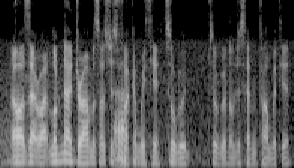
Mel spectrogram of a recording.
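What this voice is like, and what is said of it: Strained, sore-throat voice. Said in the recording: “my voice is a bit... my voice is a bit... not sensitive... when you've got a sore throat?”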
